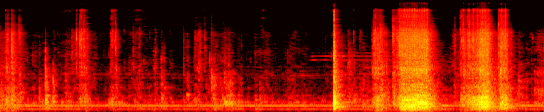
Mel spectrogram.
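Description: A sewing machine stitches a fabric backpack strap, its rapid mechanical chatter running steadily with a low motor hum, then louder bursts of stitching near the end, close and without talk.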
